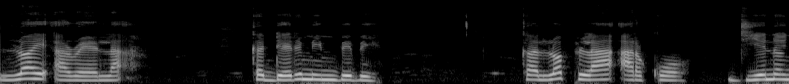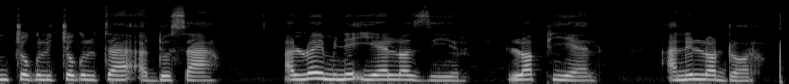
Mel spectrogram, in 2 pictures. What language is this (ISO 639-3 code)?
dga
